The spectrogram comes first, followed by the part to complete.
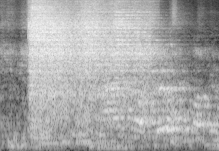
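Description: A loaded barbell with bumper plates dropped onto the gym floor: a sudden loud crash about a quarter second in, its noise dying away over about a second.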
